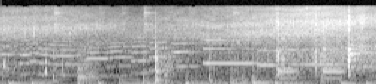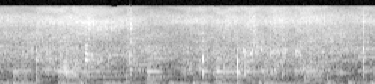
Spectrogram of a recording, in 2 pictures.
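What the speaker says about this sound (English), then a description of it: "we want to just sear that lamb off till it's lightly coloured and started to just lightly brown" Lamb pieces sear and sizzle in a hot pan, a steady close frying hiss with stirring scrapes as the meat is moved around, and no talk.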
